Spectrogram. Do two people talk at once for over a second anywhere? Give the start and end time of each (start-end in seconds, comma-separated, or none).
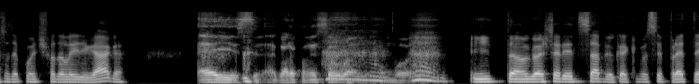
none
